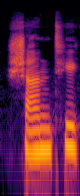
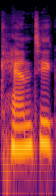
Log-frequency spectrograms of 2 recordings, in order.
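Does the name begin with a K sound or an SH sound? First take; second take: SH sound; K sound. First: The name begins with a soft SH sound. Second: The name begins with a hard K sound. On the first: The speaker calls it right. "I think it's like Shantique" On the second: The speaker calls it wrong. "I want to call it Cantique"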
